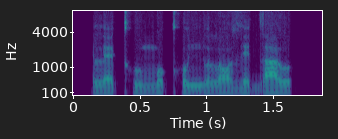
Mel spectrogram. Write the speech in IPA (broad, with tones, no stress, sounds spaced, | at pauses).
l ɛ˨ kʰ u˨ m o˦ kʰ o˦˨ ɲ o˦˨ l ɔ˦ z e˦˨ d a˦ ʊ̯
